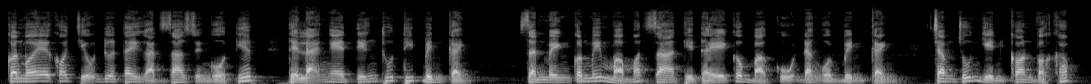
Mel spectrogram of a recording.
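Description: A man's voice: lowish voice, big pitch swings, normal speed. A man voicing a timid, easily frightened young son who stammers out his fears in an audiobook ghost story. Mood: anxious. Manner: stammering and fearful.

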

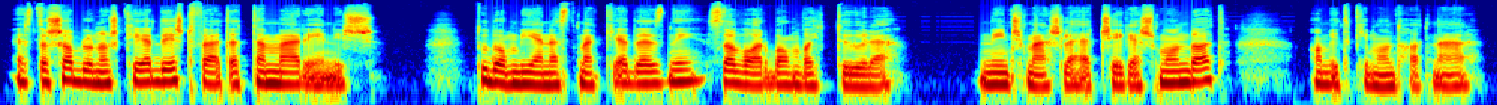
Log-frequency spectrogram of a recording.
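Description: Reading a first-person novel aloud, this male audiobook narrator sounds intense and emotional, breaking the text into short, faltering phrases. His slightly high voice is level and creaky, captured in a dry, studio-quality recording.

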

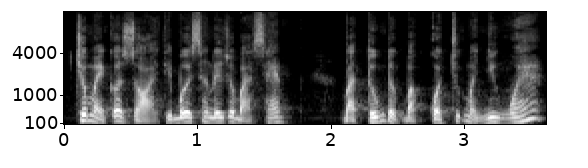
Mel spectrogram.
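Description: A man's voice: big pitch swings, breathy edge. A man voicing a foul-mouthed old village woman who scolds and curses. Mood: furious. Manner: shrill, scolding, cursing rapidly.

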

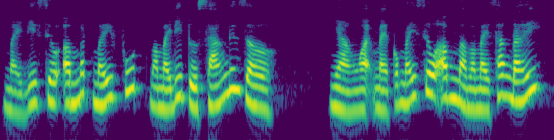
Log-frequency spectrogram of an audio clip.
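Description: A woman's voice: mid-range voice, lively intonation, fast, dark tone, close to an everyday voice. A woman voicing a spiteful older mother-in-law who screeches and scolds in a storybook reading. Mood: furious.

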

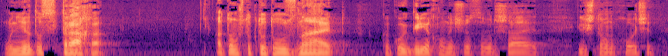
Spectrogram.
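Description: A man's voice: on the low side, normal speed, a bit bright. A man giving a devotional lecture in a conversational, storytelling manner, often restarting his words. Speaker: spiritual lecturer.

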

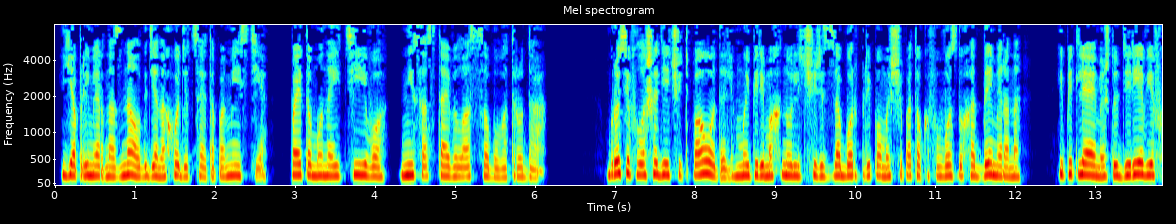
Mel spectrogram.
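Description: Woman reading a fantasy story, dark mellow voice, dry close sound. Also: fairly low pitch, fairly even intonation, brisk, dry recording. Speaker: audiobook reader. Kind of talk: first-person fantasy audiobook narration.

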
